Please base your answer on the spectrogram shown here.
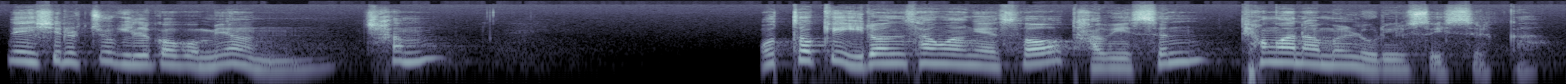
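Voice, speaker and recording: A man's voice: high-pitched, very animated, moderate pace, in a large hall. A middle-aged male pastor teaching a Bible study class. He reads scripture aloud and asks the congregation questions. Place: church hall.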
